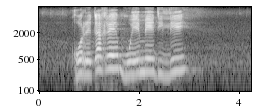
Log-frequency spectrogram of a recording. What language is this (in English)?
Northern Sotho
